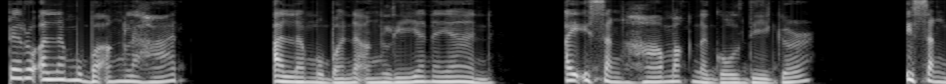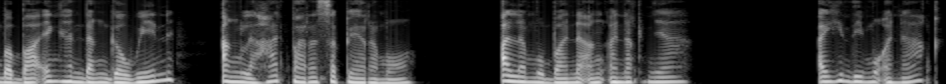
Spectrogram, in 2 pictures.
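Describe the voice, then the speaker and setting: A woman's voice: low voice, normal speed, pauses often, warm tone, no room sound, clean studio sound, close to an everyday voice. A woman voicing a scheming, haughty female rival in a dramatic storybook, mocking and confrontational. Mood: taunting.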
